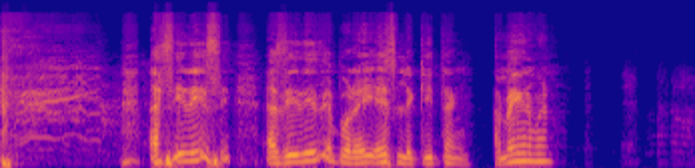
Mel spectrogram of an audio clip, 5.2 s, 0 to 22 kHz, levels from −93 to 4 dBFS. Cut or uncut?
cut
